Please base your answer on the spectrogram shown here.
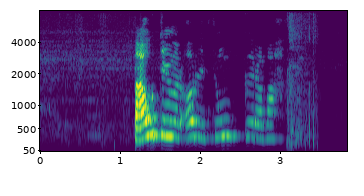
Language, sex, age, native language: Icelandic, male, 11, Icelandic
